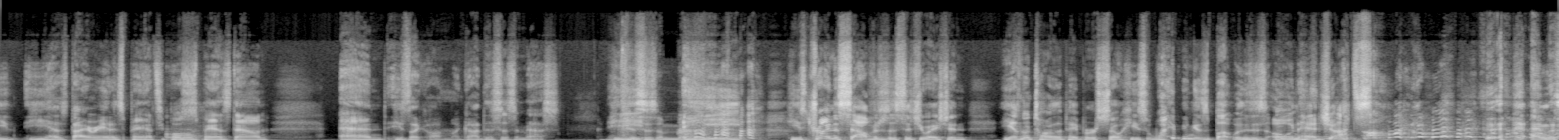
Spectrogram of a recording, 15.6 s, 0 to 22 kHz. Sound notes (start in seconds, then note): 6.8 laughs; 13.6 laughs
